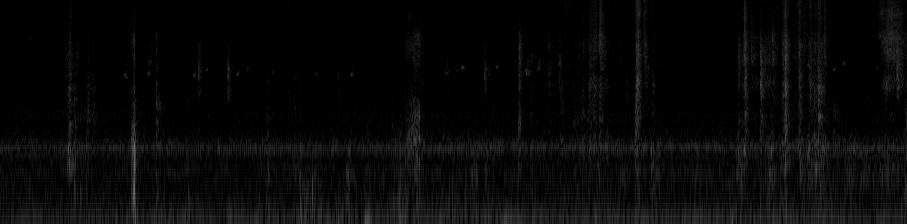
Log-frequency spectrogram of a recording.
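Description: Plastic parts and wires rustle and click as they are handled.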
